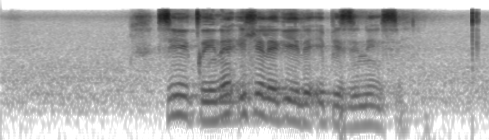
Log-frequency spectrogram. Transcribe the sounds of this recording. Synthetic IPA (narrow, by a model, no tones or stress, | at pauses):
sijiɡ͡ǀʱinɛʔiɬɛlek̬ilɛʔib̥ʱiziniːsḭ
